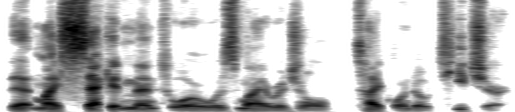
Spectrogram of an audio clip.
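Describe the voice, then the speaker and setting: Earnest male guest, lowish bright voice, dry close sound. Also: flat delivery, a little fast, dry recording, low-quality recording. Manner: earnest, reflective, many restarts. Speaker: guest, martial arts grandmaster. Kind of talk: interview conversation.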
